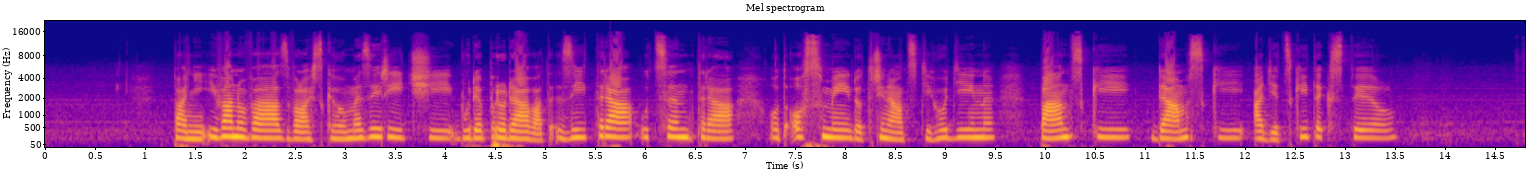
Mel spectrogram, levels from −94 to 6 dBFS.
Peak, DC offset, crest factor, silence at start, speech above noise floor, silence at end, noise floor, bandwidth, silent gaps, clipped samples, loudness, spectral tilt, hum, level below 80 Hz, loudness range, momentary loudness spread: 0 dBFS; under 0.1%; 16 dB; 1.3 s; 34 dB; 1.3 s; -49 dBFS; 14.5 kHz; none; under 0.1%; -15 LUFS; -5.5 dB/octave; none; -38 dBFS; 5 LU; 12 LU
